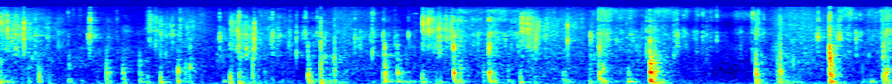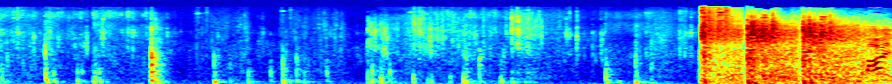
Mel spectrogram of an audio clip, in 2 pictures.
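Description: Footsteps tap softly on a wooden floor.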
